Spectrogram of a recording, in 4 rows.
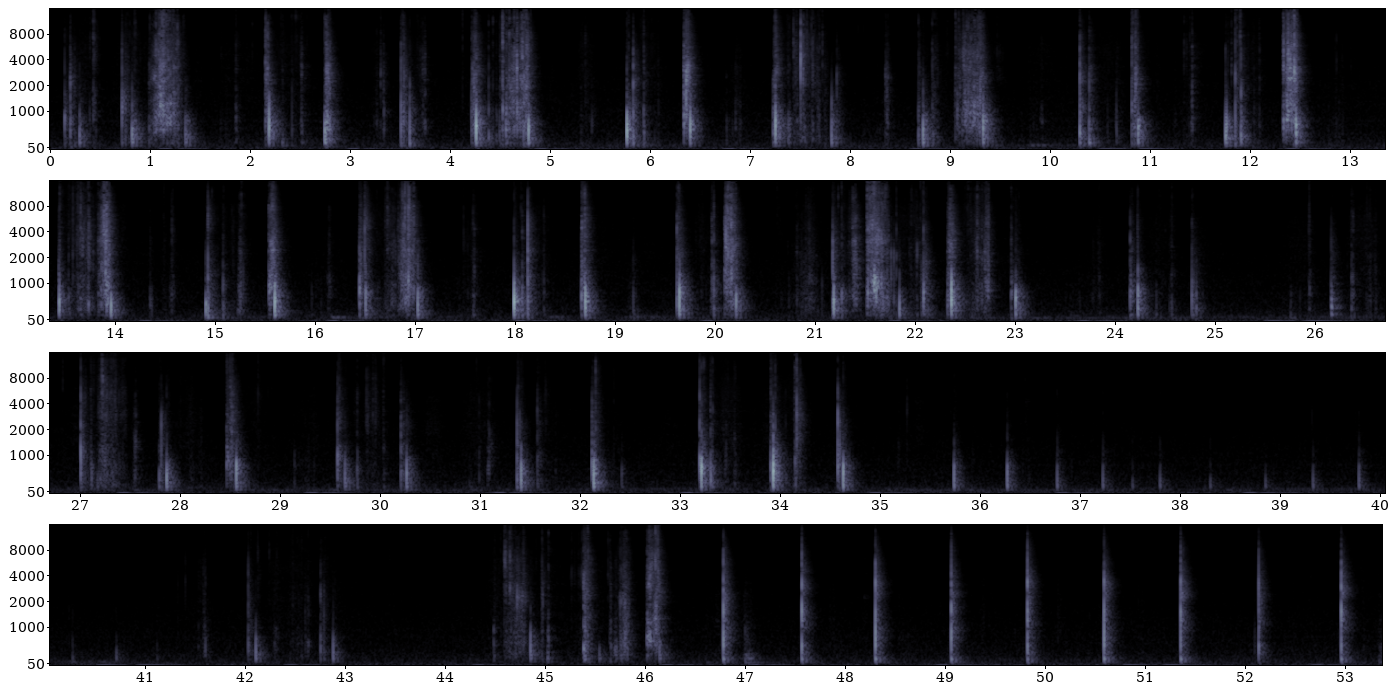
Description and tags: concrete 09b highheels shuffle tap
Shuffling on concrete: high heels. Recorded with a ZOOM H2 in a basement of a house, normalized with Audacity.
footstep, step, steps, footsteps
